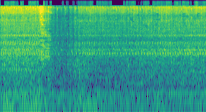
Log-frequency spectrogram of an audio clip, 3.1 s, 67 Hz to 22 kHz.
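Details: 2010 VW Eos 2.0 TSI with misfires (P0300-P0304), lean trim P0171, intake leak P2279; new plugs and O2 sensor already fitted: uneven idle calms when PCV system blocked off, lambda actual matches specified; vacuum leak.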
